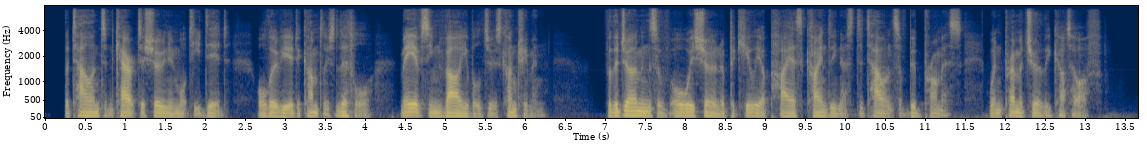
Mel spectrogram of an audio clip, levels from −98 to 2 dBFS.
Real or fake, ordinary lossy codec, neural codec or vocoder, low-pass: fake; MP3, 64 kbps; codec, 16 kHz, 0.5 kbps, X-Codec, HuBERT features, trained on LibriSpeech; 7.2 kHz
